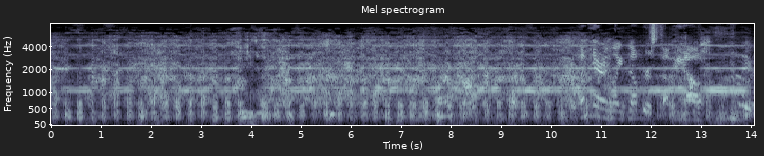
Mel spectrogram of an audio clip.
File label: radio voices how many are you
